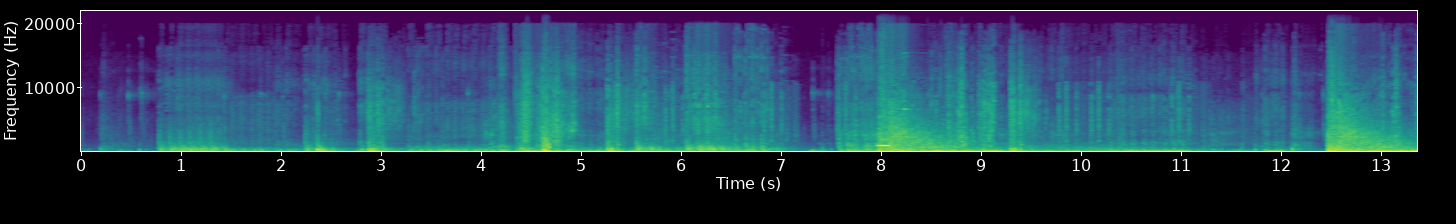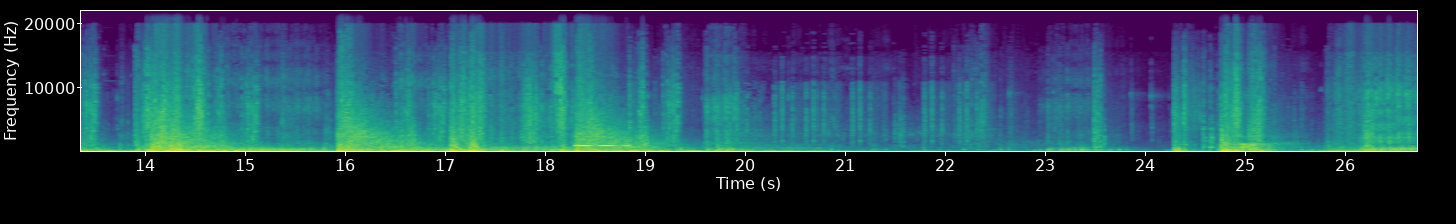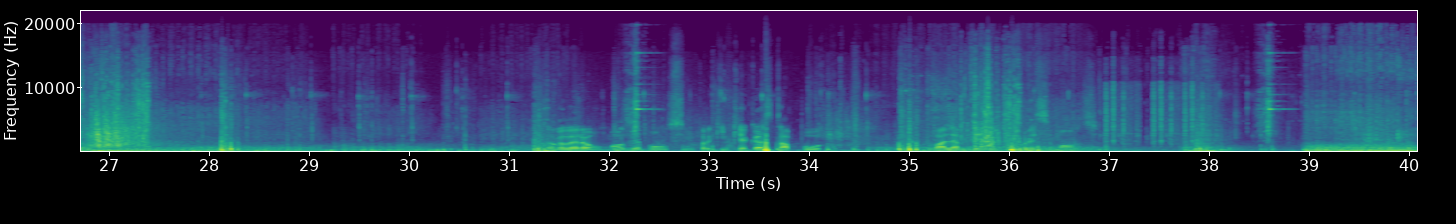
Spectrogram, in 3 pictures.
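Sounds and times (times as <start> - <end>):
video game gunfire: 0.2 - 21.2.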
